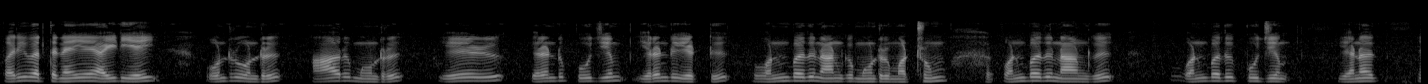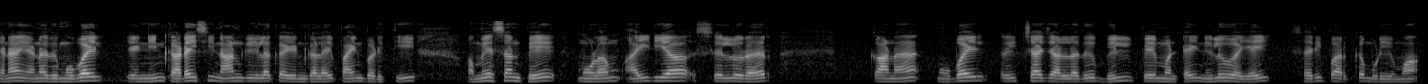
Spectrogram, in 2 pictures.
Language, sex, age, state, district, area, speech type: Tamil, male, 30-45, Tamil Nadu, Chengalpattu, rural, read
